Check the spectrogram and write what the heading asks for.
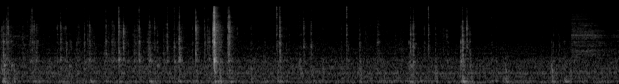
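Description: Light, irregular clicks and ticks of a hand precision screwdriver driving two small screws to fix the stabilizer (anti-roll bar) to a scale-model car chassis, with one sharper click about two seconds in.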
